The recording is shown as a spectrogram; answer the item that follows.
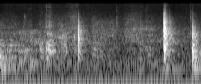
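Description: Handling noise from a plastic clock radio being moved on a tabletop: faint rustles, then two sharp knocks near the end, about a quarter second apart.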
